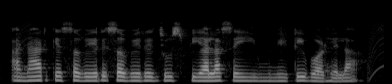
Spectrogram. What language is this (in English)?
Bhojpuri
